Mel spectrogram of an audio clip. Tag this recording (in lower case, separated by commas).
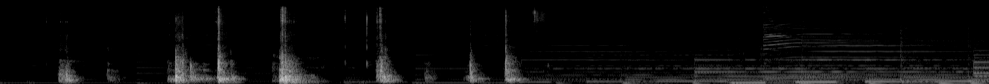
opening or closing car doors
